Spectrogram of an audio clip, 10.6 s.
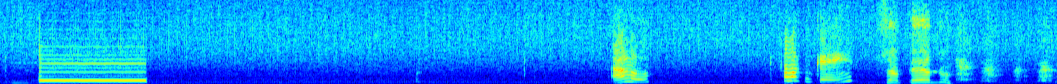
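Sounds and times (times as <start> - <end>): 
telephone ringback tone during a Brazilian prank call: 0.4 - 1.5
speech: 6.2 - 6.6, 7.8 - 9.8.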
